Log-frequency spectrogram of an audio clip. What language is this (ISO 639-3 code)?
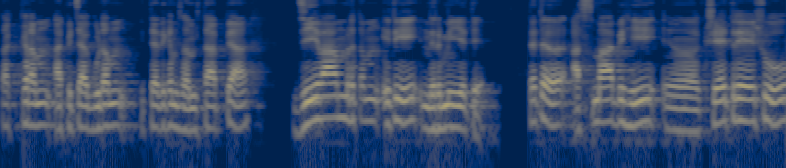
san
